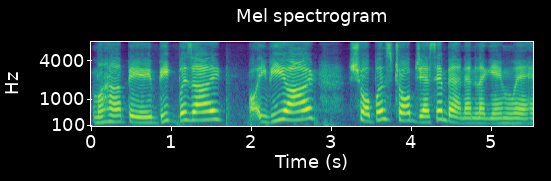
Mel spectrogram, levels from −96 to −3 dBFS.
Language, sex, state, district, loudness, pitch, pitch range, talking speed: Hindi, female, Jharkhand, Ranchi, -13 LUFS, 220 Hz, 190-280 Hz, 120 wpm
